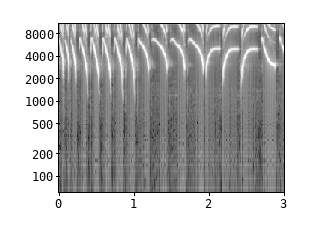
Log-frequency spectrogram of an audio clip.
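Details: Canary in full 'gacor' song, a master recording for prompting other canaries to sing: a fast series of bright, downward-sweeping whistled 'cuit' notes. The notes gradually slow and become more spaced, with the curved sweeps running evenly to the end.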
